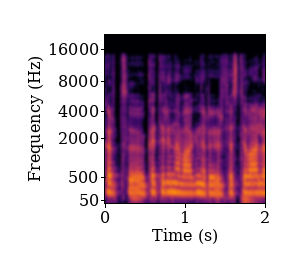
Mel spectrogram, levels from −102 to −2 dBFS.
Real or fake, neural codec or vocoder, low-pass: real; none; 14.4 kHz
